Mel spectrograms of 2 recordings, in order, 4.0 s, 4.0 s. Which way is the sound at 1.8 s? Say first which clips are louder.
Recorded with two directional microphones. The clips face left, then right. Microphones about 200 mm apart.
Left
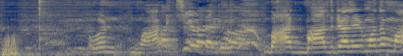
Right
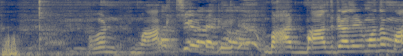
Right 1 dB; 15° right (ahead or behind).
